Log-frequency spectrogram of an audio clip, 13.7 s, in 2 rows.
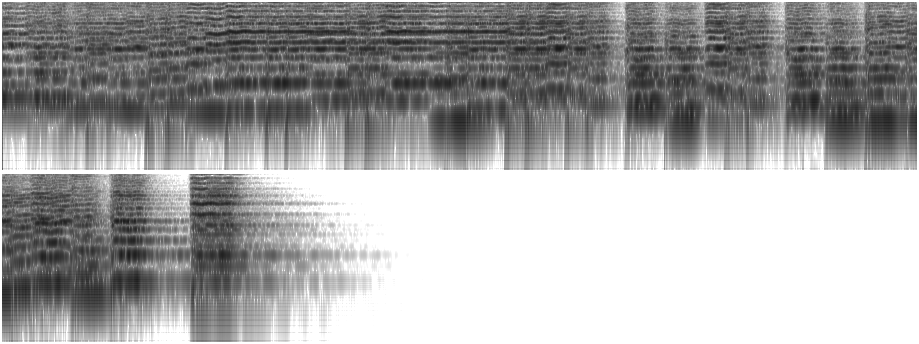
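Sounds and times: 
violin duet: 0.0s - 9.2s.

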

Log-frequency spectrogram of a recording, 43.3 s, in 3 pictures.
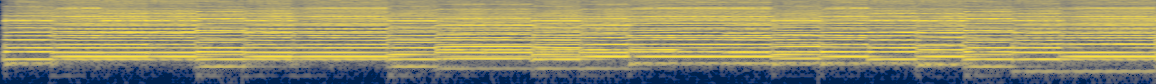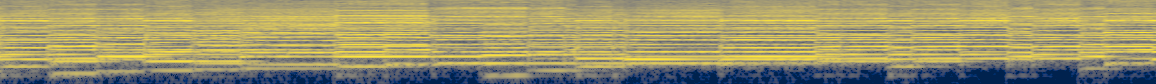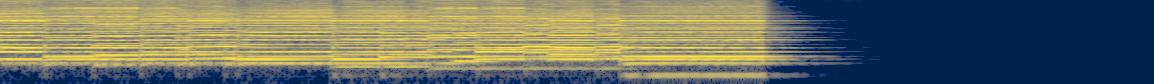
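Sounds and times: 
flexible mixed ensemble of 4 players: 0.0s - 38.9s.

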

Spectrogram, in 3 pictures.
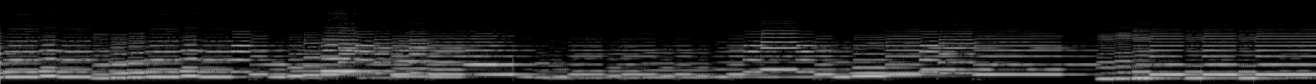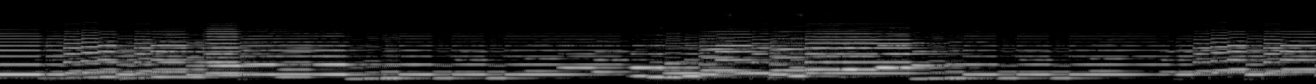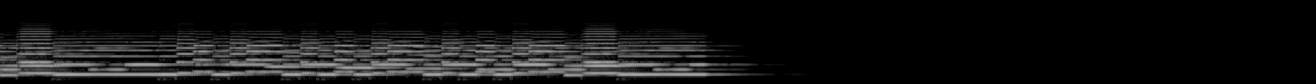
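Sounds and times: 
flute and alto sax duet: 0.0s - 33.9s.

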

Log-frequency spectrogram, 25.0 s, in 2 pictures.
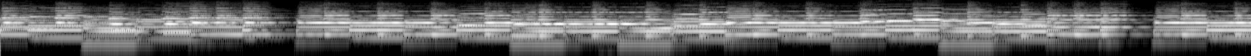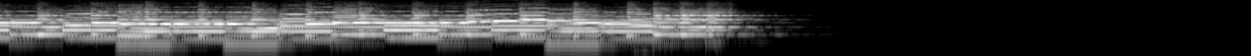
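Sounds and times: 
flexible mixed ensemble of 4 players: 0.0s - 20.0s.

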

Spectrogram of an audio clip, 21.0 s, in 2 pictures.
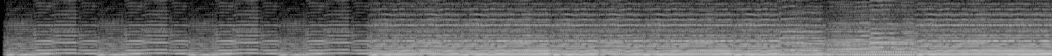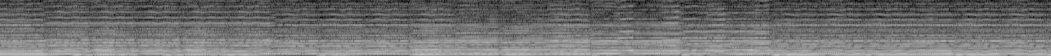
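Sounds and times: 
strings playing a Christmas boogie: 0.1s - 21.0s.

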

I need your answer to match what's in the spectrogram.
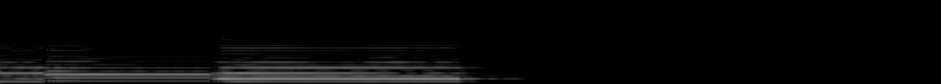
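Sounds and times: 
2 alto and tenor saxophones playing: 0.0s - 4.9s.

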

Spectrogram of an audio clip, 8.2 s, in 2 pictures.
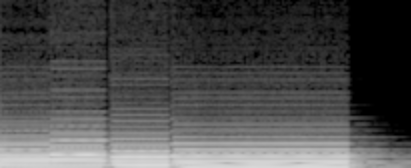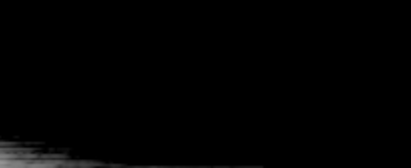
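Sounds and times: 
organ: 0.0s - 3.8s.

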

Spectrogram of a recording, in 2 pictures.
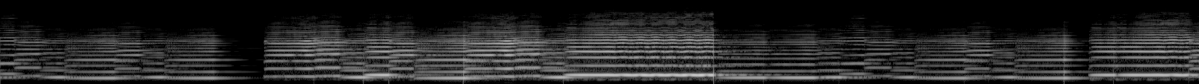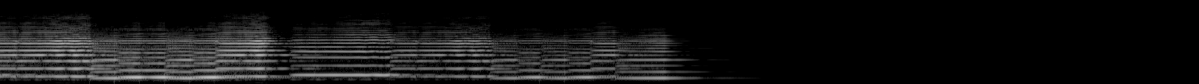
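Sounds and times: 
viola: 0.0s - 19.0s
cello: 0.9s - 18.8s.

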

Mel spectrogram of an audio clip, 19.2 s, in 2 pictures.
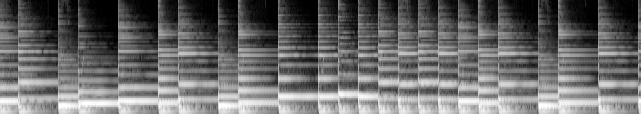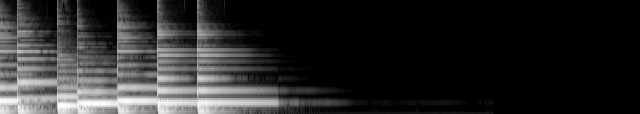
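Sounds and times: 
ukulele playing: 0.0s - 13.8s.

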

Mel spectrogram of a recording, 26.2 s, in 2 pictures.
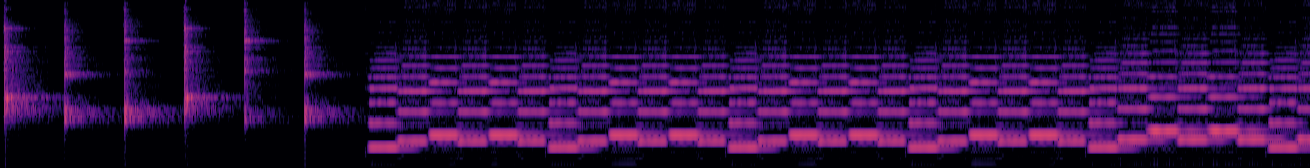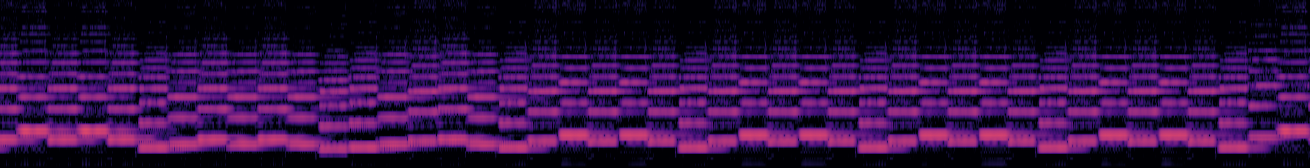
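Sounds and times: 
flute duet: 3.7s - 26.1s.

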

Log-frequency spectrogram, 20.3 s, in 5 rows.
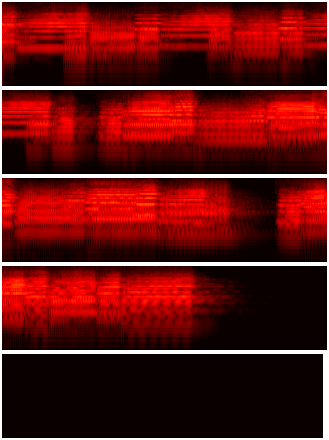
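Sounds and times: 
trombone: 0.0s - 11.0s, 11.6s - 14.8s
trumpets: 0.0s - 14.8s
clarinet: 0.0s - 15.0s.

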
